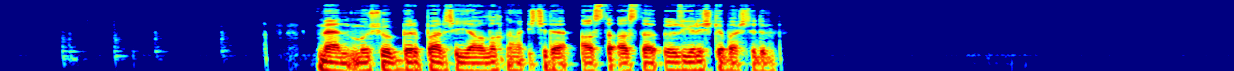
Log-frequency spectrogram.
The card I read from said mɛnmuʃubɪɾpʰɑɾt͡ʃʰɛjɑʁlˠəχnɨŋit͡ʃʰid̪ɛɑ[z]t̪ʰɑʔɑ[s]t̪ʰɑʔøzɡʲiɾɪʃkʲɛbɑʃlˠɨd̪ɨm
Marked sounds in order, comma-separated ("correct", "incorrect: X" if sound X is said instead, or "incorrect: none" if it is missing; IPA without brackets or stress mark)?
incorrect: s, correct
